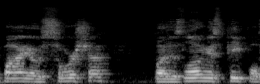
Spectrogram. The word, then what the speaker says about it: Biosortia: Uh, it's a pleasure to be here and, uh, we pronounce it Biosourcia, but as long as people find us, we're happy about that.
